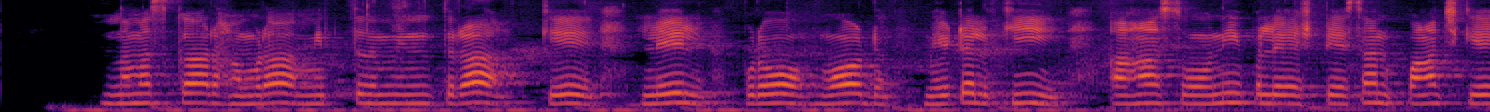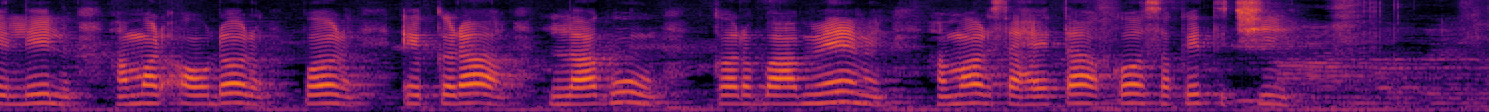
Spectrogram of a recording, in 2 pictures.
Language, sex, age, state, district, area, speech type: Maithili, female, 18-30, Bihar, Madhubani, rural, read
